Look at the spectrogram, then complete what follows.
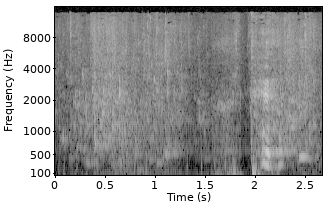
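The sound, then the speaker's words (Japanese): Bath water sloshes and swishes as a hand stirs it after a handful of coarse salt goes in, a steady wet churning that ends in a louder splash. “手でかき混ぜているこの姿なんと滑稽なんでしょうって感じですが棒がないので仕方がないですね”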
